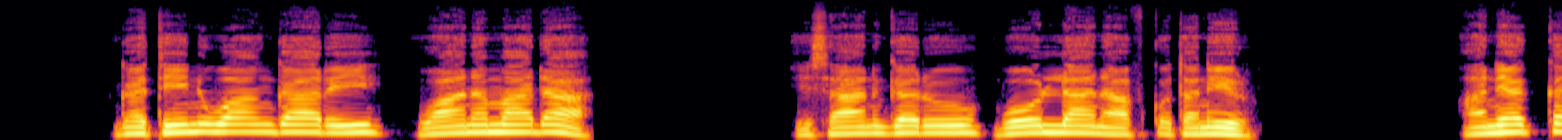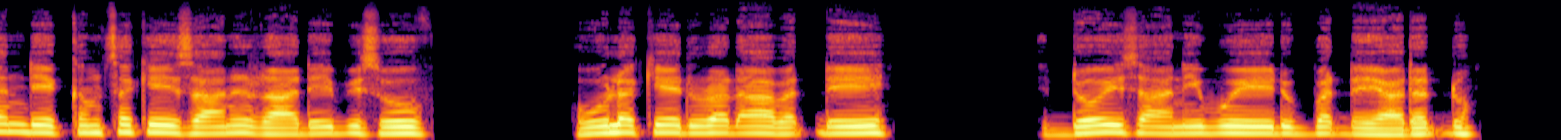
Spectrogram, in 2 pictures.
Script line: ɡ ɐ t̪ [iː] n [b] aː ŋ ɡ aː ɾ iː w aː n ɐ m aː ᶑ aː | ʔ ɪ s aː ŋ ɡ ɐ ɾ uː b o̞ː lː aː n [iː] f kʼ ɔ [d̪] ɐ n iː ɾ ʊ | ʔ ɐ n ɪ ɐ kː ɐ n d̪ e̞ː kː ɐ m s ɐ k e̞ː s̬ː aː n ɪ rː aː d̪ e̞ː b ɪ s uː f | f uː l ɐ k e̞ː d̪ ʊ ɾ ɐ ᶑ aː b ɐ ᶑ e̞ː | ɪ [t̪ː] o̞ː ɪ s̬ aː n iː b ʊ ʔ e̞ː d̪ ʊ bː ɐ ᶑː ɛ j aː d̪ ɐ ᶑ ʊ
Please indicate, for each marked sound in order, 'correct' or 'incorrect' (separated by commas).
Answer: correct, incorrect, incorrect, incorrect, incorrect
